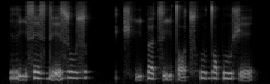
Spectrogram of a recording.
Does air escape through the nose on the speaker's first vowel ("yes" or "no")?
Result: no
